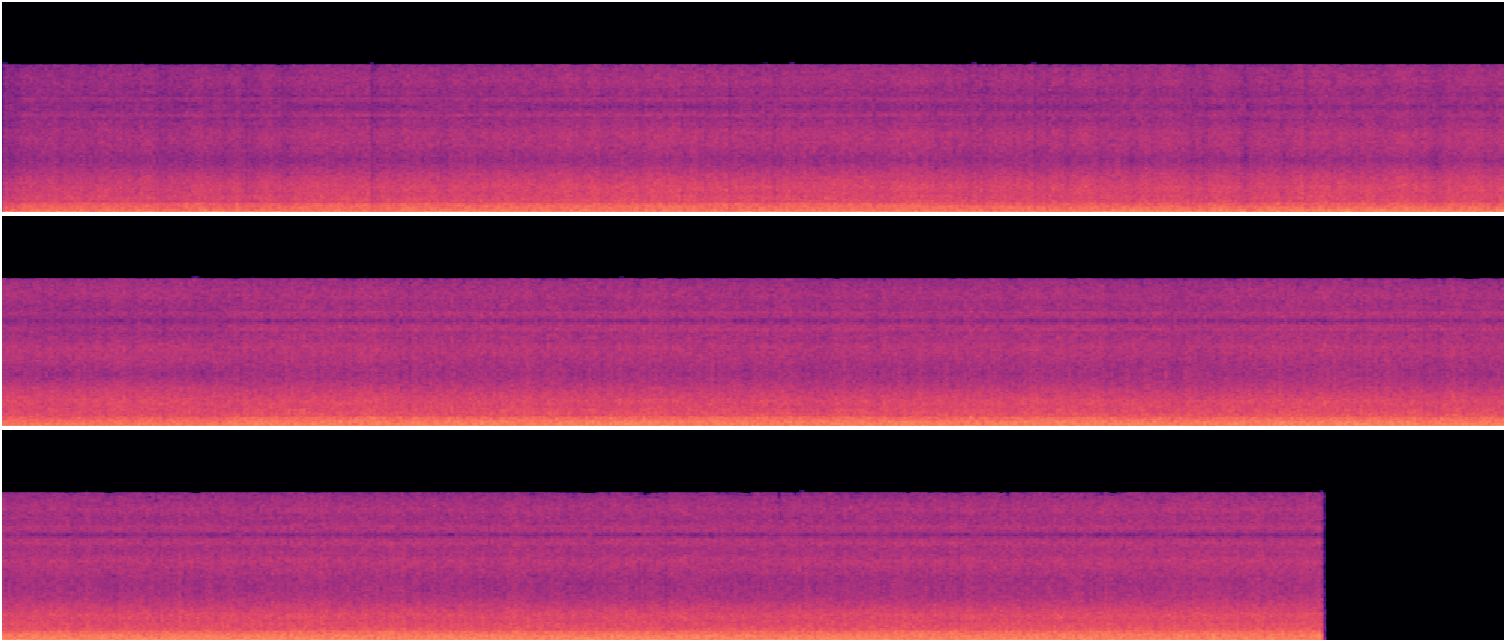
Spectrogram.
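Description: Dettifoss, a large glacier-fed waterfall, pouring over its brink: a loud, steady rush of falling water, heaviest in the low rumble. It cuts off suddenly near the end.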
